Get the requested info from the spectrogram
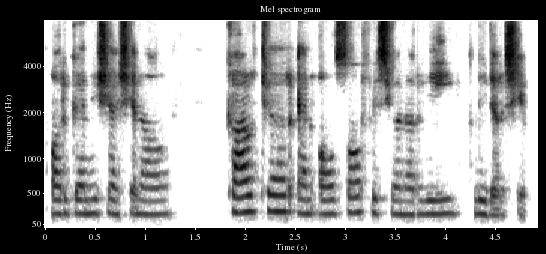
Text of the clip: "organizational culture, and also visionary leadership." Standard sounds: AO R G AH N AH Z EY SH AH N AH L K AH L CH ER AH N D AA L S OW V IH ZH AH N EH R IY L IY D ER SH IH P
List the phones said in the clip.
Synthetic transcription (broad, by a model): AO R G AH N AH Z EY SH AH N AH L K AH L CH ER AH N D AA L S OW F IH S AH N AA R IY L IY D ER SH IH P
